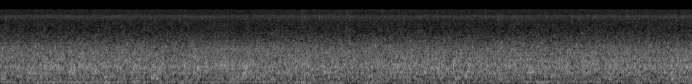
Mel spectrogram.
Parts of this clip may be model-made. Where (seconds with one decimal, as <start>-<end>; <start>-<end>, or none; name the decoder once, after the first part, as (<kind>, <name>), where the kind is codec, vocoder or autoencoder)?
1.9-2.5 (codec, SNAC)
